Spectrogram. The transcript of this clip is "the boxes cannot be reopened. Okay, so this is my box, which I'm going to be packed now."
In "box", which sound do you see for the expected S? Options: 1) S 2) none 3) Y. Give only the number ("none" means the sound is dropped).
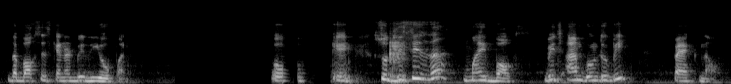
1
